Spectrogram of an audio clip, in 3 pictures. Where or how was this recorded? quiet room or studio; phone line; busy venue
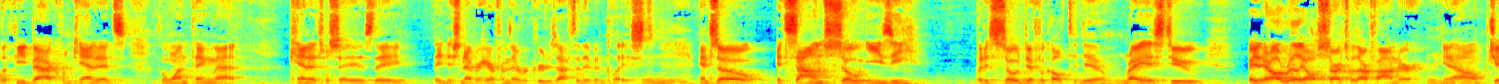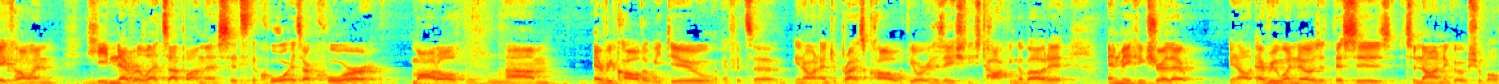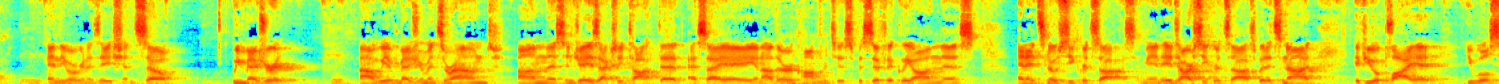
busy venue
